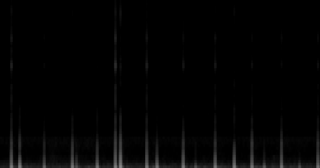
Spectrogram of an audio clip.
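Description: A light-colored, palm-sized solid wooden block is held steady and tapped with fingertips and short nails. The result is a quiet series of short, dry, irregular knocks, each with a dull low thud and a crisp click on top, over a faint steady hum.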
